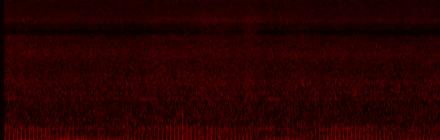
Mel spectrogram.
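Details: A domestic cat busy kneading, its low, steady purr rumbling continuously in soft rapid pulses throughout, quiet and close, with no other clear sounds.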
